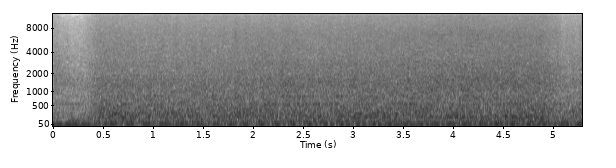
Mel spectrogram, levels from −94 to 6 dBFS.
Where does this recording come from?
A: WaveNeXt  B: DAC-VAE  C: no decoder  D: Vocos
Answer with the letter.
C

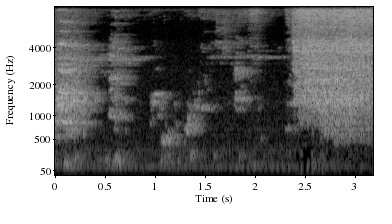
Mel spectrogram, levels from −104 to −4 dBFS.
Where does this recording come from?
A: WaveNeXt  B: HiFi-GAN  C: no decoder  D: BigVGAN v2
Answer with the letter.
C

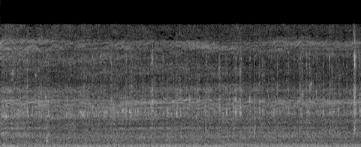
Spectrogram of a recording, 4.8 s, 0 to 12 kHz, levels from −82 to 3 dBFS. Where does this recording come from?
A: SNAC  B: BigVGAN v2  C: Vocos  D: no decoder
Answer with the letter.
D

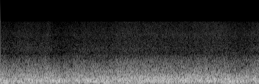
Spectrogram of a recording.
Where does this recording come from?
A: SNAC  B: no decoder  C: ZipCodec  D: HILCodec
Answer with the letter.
B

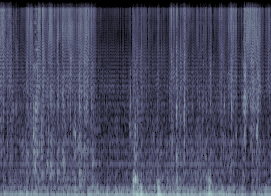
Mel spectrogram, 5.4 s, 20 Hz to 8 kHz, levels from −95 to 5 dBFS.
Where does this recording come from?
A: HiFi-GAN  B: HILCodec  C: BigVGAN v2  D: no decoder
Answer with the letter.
C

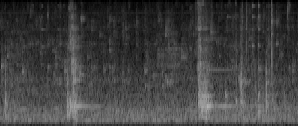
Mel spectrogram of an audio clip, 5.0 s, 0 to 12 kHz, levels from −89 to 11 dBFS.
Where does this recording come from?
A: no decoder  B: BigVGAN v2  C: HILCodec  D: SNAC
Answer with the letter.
A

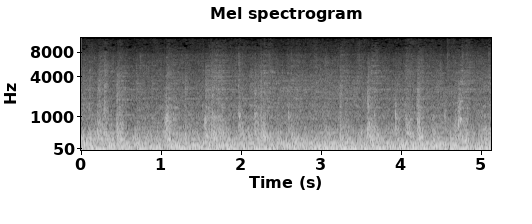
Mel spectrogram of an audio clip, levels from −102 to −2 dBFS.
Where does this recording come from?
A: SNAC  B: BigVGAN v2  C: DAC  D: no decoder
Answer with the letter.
D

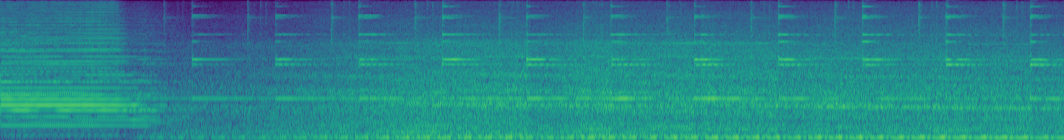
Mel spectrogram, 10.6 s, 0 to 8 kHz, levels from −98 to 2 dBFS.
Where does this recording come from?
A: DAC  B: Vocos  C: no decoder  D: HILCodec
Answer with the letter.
C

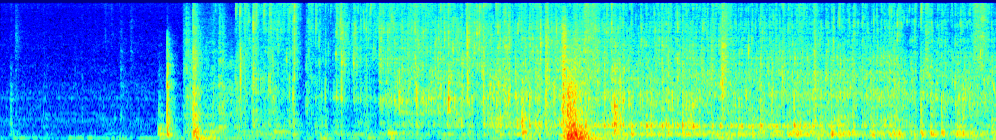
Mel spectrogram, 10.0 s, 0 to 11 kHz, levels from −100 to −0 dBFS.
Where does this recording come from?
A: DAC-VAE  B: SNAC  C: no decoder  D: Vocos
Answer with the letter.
C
